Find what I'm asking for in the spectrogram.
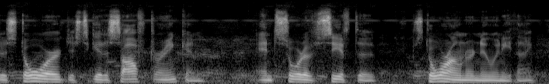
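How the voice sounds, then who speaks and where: A man speaks at a moderate pace. His medium pitch shows ordinary variation. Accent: Appalachian. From Western North Carolina, Appalachian mountains. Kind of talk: interview. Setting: conference.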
